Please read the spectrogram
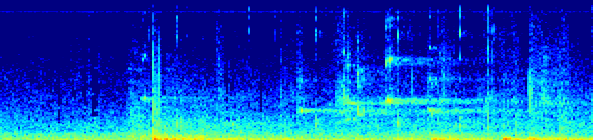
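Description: Table tennis ball being struck and bouncing on the table during a doubles rally: a sharp click about a second in, lighter taps after it, and another crisp hit near the end.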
